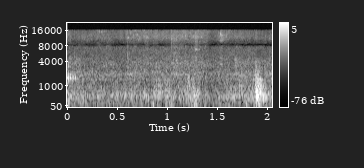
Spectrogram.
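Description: Wind rumbling on the microphone, with a short thump near the end.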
